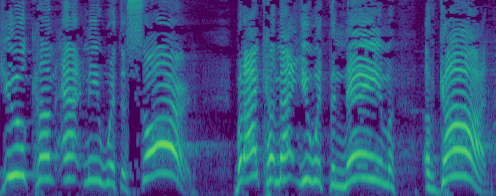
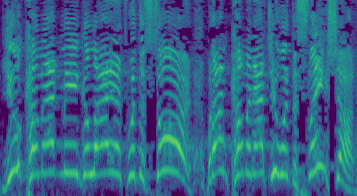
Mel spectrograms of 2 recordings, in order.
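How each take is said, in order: First: Slow, loud proclamation, louder and higher; bold command. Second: Much higher, loud hammed-up battle cry; mock heroic shout. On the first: Retold or imitated. David answering the giant, slow, shouted, fearless. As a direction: declare it slowly with full force. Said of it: "This is what he says". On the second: Shown as a demonstration. Preacher mocking how David's line should have sounded, hammed-up and shouted. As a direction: overdo it like a cartoon hero. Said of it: "It should have sounded like".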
